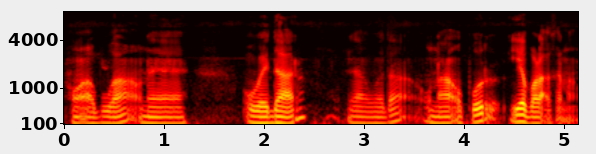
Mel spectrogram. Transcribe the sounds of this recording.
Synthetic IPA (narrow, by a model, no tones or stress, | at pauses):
hɔ̃abuaɔ̰nɛ | uwɛd̪aɾd͡ʒaɔɛd̪aɔnaʔṵpuɾijəbaɽa̰ʔkana̰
